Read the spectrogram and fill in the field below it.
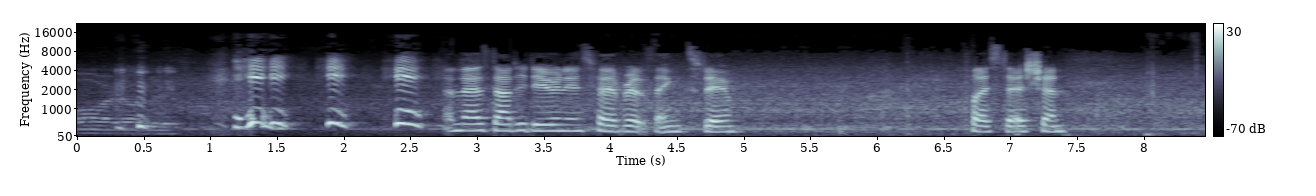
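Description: A toddler squeals and babbles close by.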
